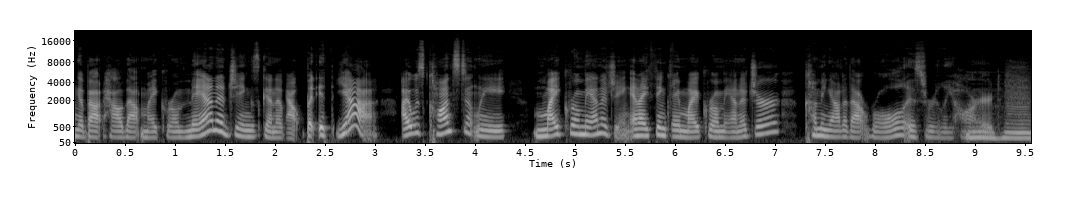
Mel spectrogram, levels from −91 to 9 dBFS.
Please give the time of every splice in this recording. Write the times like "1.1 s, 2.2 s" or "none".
2.1 s, 2.5 s, 6.0 s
